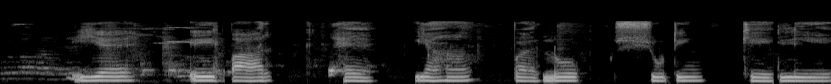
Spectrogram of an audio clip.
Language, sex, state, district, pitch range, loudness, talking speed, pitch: Hindi, male, Uttar Pradesh, Hamirpur, 165-185 Hz, -26 LUFS, 80 wpm, 175 Hz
